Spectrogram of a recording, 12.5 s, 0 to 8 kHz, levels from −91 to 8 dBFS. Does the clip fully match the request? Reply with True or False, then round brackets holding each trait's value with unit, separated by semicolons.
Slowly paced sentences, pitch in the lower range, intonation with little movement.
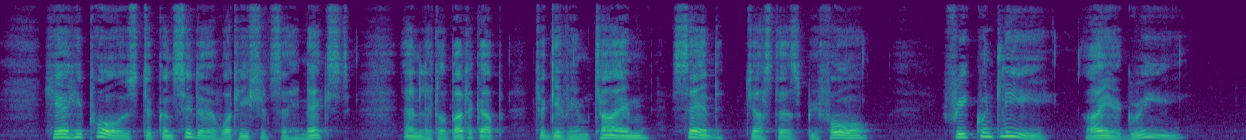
False (115 wpm; 130 Hz; 4.2 semitones)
